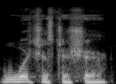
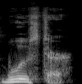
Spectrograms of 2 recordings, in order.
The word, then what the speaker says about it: Worcestershire: it is not pronounced Worcestershire sauce. The shire isn't even pronounced at all, and ultimately it's Worcester sauce.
